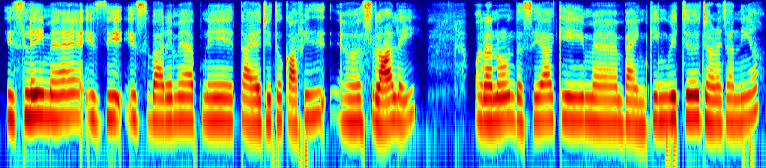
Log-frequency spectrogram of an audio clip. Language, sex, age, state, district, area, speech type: Punjabi, female, 18-30, Punjab, Rupnagar, urban, spontaneous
